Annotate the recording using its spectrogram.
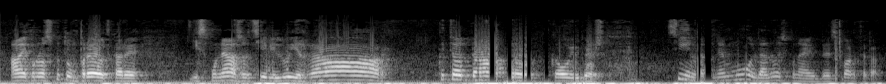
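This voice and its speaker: High-voiced man giving an emphatic spiritual talk. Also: a little mellow, slight background noise, low-quality recording. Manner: emphatic, repeats key phrases. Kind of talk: spiritual talk answering audience questions.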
